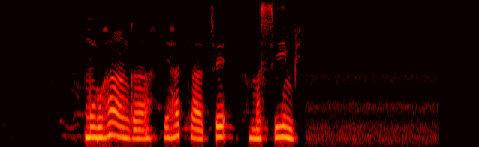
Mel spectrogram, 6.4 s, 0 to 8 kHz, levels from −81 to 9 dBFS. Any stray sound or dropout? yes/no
no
